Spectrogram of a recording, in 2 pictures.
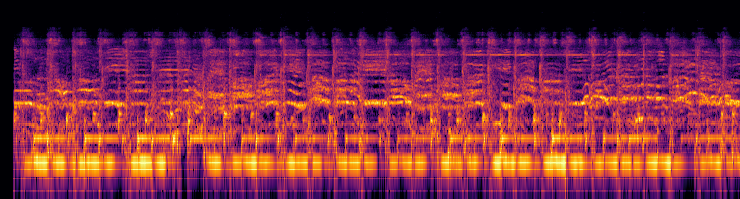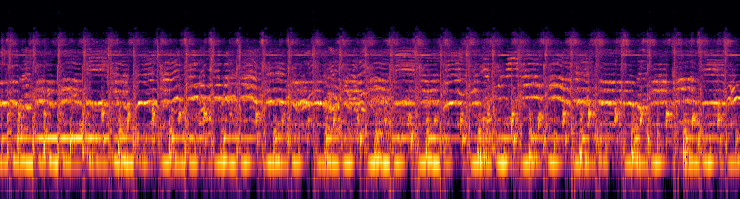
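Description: Devotional bhajan music: singing over a fast, steady percussion beat.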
